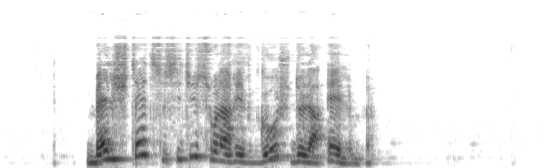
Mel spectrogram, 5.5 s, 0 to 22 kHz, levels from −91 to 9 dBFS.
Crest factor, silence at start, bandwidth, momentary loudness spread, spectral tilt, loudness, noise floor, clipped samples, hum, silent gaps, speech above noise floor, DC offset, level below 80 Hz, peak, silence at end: 20 dB; 0.85 s; 9 kHz; 15 LU; -6.5 dB/octave; -20 LUFS; -84 dBFS; under 0.1%; none; none; 65 dB; under 0.1%; -70 dBFS; -2 dBFS; 1.8 s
